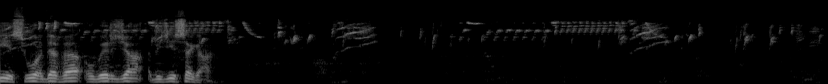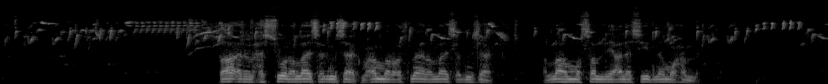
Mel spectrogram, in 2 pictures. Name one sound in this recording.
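Small birds chirp and twitter in the trees.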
